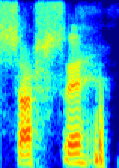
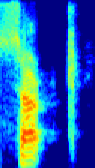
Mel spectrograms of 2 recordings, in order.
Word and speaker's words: Cersei: Cersei is such a good deck, and I know how to pronounce it now. It's Cersei, not Cirque, Cirque, or however else I was pronouncing it when I did my video.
